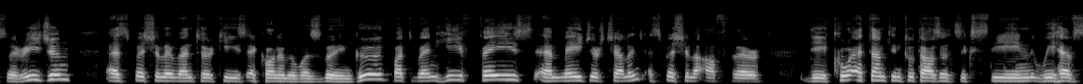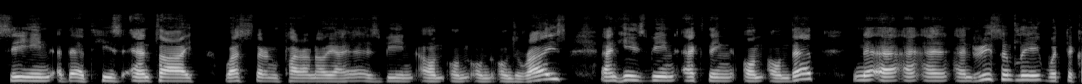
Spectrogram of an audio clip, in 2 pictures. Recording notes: recorded on Twitter Spaces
